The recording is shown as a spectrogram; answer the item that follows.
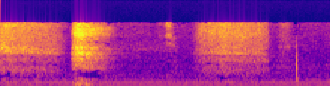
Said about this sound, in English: Or the miracle could have been, take a breath with me.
